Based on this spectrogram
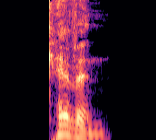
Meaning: a male given name
- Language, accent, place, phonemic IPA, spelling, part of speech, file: German, Germany, Berlin, /ˈkɛ.vɪn/, Kevin, proper noun, De-Kevin.ogg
